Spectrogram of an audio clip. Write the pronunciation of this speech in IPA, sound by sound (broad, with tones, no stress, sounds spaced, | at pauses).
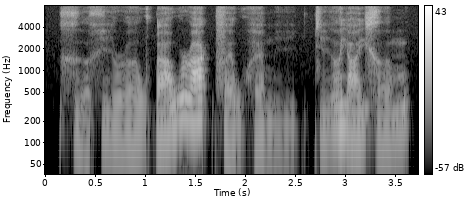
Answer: x ɨ˨˩˨ ə̯ x i˨˩ ɹ əː˨˩ w ɗ a˧˥ w ɹ a˦˥ k̚ f ɛ˨˩˨ w h ɛ˨˩ m i˨˩ | c i˧˥ ə̯ j a˧˥ j ɣ ə˧˥ m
